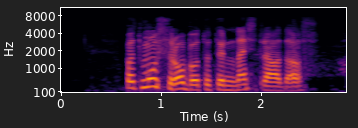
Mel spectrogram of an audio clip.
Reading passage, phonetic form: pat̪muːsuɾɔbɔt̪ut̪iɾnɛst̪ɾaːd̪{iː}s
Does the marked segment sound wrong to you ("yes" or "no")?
yes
